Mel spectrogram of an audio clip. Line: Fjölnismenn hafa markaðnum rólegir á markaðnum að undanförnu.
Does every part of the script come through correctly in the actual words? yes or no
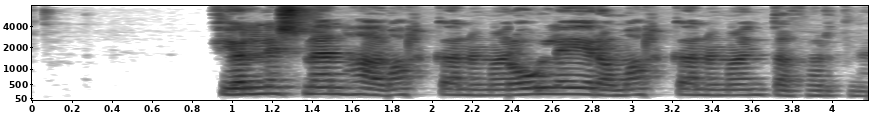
yes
